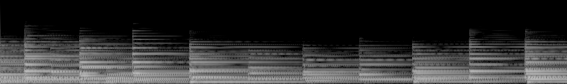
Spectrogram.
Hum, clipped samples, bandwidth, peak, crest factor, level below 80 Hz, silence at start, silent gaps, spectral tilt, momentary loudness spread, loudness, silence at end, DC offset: none; under 0.1%; 6.4 kHz; -6 dBFS; 16 dB; -56 dBFS; 0 s; none; -9.5 dB/octave; 7 LU; -23 LUFS; 0 s; under 0.1%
